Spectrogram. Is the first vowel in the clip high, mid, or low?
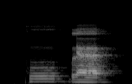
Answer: high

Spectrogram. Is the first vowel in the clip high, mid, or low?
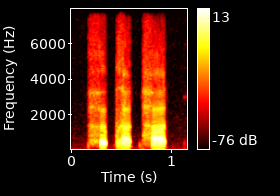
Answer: mid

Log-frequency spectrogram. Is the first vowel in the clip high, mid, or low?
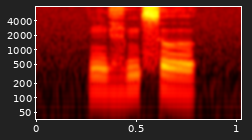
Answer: mid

